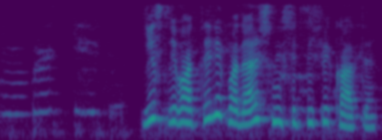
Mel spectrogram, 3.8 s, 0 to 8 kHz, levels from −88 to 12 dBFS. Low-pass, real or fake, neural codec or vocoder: 7.2 kHz; fake; codec, 16 kHz, 2 kbps, FunCodec, trained on Chinese and English, 25 frames a second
